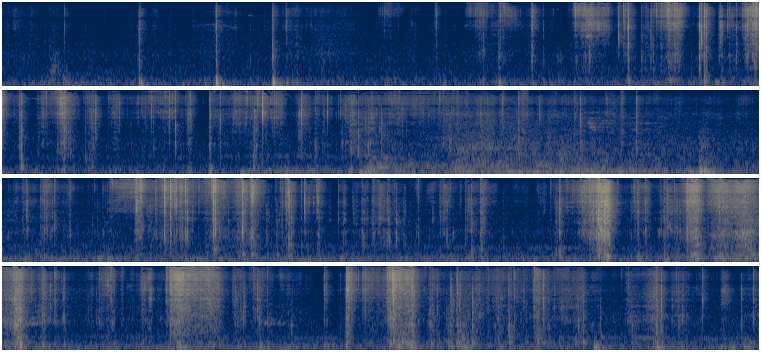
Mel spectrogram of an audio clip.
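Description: A mail package being torn open by hand, its wrapping ripped and crinkled in repeated bursts with short pauses between. A few faint clicks come first, and the tearing starts about five seconds in.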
